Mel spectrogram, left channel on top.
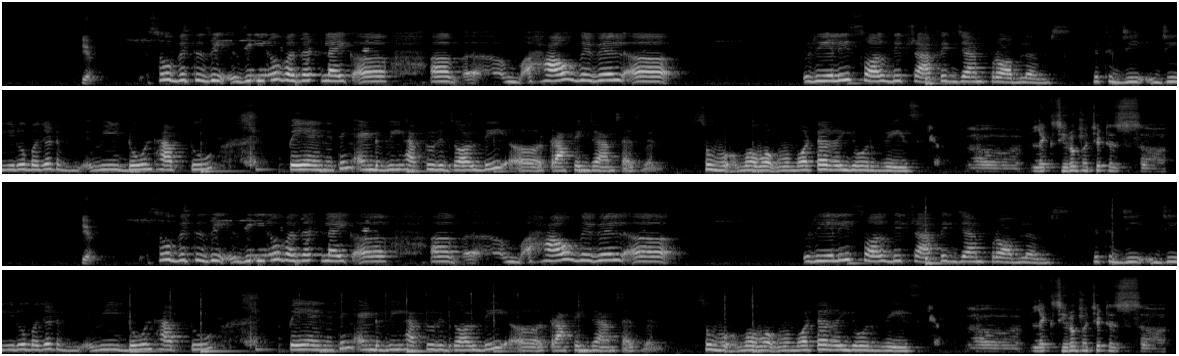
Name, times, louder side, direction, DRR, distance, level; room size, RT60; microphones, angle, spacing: voice 1, 1.5-6.7 8.0-10.6 11.1-13.9 14.1-14.3 14.6-18.4 18.8-20.8, left 2 dB, 25° left, 0.9 m, -26 dB
voice 2, 2.0-2.6 2.9-3.0 13.9-14.0 21.0-21.1 21.4-23.4, equal, ahead, 0.7 m, -34 dB
sound 1, 8.4-8.9 9.2-9.6 11.1-11.2 13.0-18.0 19.0-19.4, right 3 dB, 80° right, 1.9 m, -38 dB
17.0 x 6.5 x 7.6 m
head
